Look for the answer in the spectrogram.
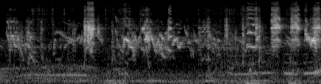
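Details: Breeding budgerigars in a colony squeak and chirp in quick uneven bursts, high scratchy notes with a few short whistles, over a faint low hum.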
